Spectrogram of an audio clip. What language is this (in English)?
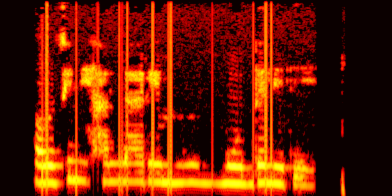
Pashto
